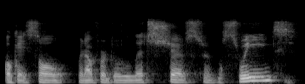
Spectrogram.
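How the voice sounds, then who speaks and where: A man in his early twenties talking casually to viewers as a channel host, in a halting way, often repeating and rephrasing himself. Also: low voice, sing-song, warm tone. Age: early 20s. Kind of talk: casual reaction video talk to viewers.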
